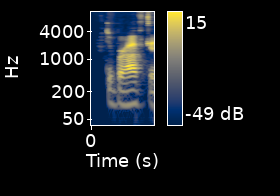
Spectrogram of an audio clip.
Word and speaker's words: Dubravka: I don't want to butcher the man's name, Dubravka. – Dubravka, yeah.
